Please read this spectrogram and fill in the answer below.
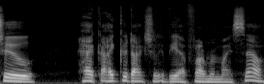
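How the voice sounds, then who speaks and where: Over a very clean, silent background, a man speaks with a fairly high pitch and ordinary pitch variation. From rural Guatemala. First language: Spanish. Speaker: agronomist and author. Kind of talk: interview.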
